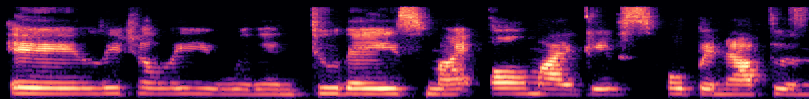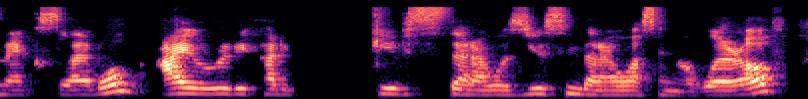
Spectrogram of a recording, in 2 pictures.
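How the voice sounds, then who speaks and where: A woman from Peru with a Peruvian Spanish accent, a podcast guest and mentor telling her story in a casual conversation, pausing often with fillers and restarts. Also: medium pitch, little pitch movement, darkish tone. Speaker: guest, soul alignment mentor.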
